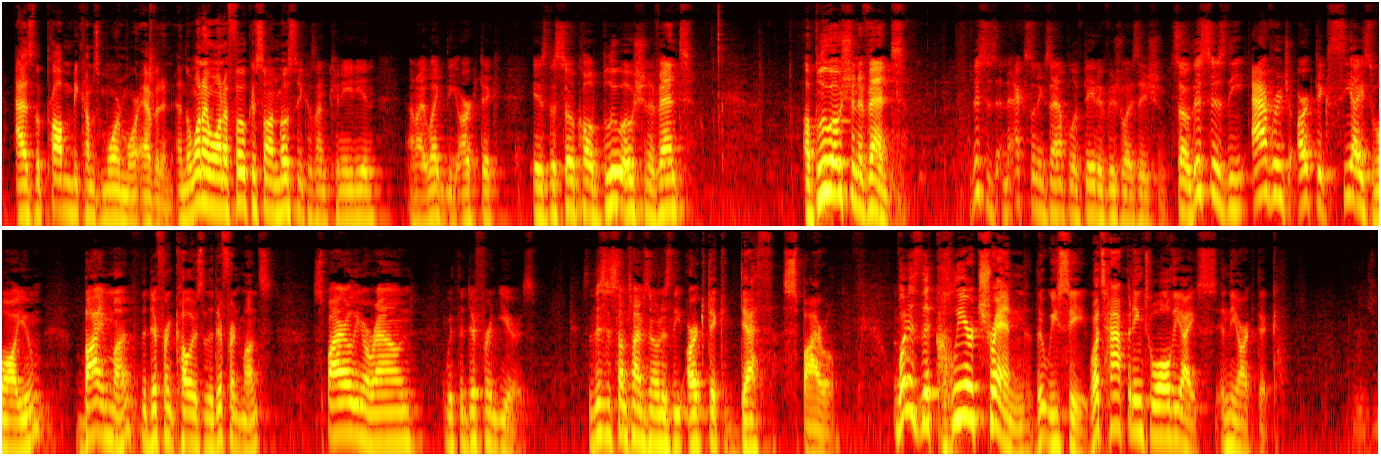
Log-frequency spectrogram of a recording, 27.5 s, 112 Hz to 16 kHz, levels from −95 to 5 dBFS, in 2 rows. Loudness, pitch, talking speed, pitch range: -21 LUFS, 140 Hz, 205 wpm, 120-160 Hz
